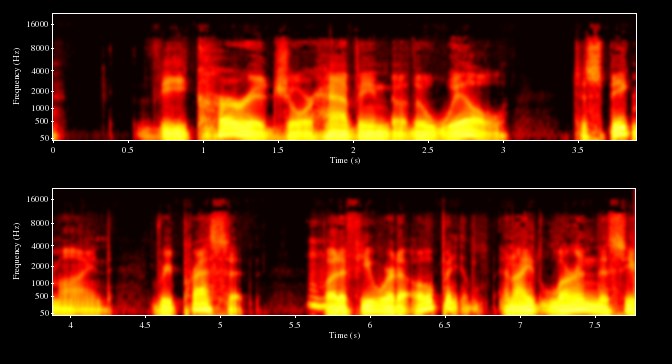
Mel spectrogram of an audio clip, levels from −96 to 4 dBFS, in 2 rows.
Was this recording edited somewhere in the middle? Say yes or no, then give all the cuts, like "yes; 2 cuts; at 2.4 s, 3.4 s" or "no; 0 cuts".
yes; 3 cuts; at 2.3 s, 3.9 s, 4.5 s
